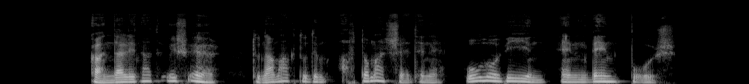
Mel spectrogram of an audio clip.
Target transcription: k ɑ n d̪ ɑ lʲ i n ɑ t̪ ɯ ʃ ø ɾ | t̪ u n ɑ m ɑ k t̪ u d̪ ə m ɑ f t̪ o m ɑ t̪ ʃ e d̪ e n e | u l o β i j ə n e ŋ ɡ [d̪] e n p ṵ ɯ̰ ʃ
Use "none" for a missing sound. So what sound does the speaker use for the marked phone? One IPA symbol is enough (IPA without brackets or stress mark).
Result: d̪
